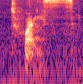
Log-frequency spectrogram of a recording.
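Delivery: soft unvoiced whisper. Hamster confiding he kissed the girl back, whispered. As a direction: breathe the word like a secret. Tender secret at story's end.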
